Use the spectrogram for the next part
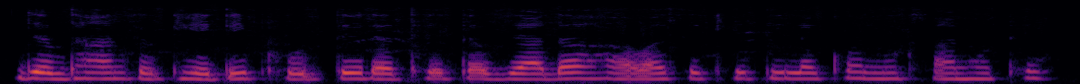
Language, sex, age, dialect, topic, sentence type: Chhattisgarhi, female, 31-35, Northern/Bhandar, agriculture, question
